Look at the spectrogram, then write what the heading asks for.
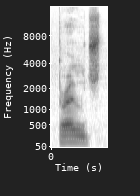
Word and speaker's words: Bruges: for bruges in belgium bruges as one silent g i reckon he's from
